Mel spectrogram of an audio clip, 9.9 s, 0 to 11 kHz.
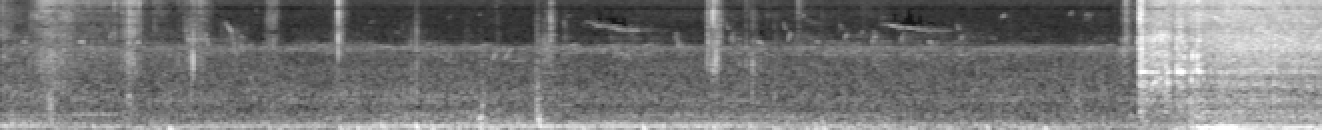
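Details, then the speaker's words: VW Jetta GLI MK7, owned about a year, stock factory exhaust: start-up and a couple of revs give a soft, low, very muted exhaust rumble with one brief rev near the end; normal healthy engine, owner dislikes how quiet it is. "Alright, another thing that I hate about this car is how quiet the exhaust is from factory. So I'm gonna start it up and give it a couple of revs and see if you could hear anything."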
